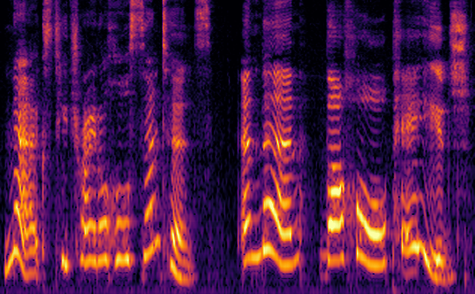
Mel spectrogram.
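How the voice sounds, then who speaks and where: A woman teacher doing an animated read-aloud of a children's story, with chatty asides and questions to young listeners. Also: extremely high pitch, slow pace. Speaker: teacher reading aloud to class.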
